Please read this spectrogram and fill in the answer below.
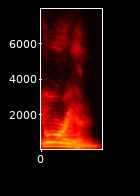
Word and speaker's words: Orion: feel like there's probably some like weird Michigan pronunciation it's like no it's Lake orian yeah that I'm going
